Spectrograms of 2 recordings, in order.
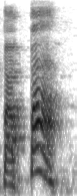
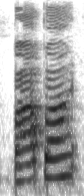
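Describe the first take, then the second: First: Papa with the second syllable stressed; stress on final A. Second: Papa with the first syllable stressed. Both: Shown as a demonstration. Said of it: "Papa is potato and papa is dad".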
